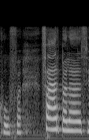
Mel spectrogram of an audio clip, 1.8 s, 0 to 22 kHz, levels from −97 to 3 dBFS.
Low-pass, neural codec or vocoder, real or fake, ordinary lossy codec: 9.9 kHz; none; real; none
